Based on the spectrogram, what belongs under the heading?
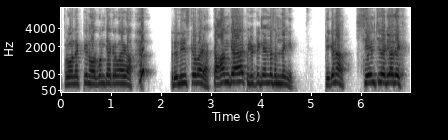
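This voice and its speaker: Male biology tutor, high voice, call-and-response drilling style. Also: steady tone. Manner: repetitive call-and-response questioning, calls students beta and bhai; drills terms by repeating them slowly. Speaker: biology teacher. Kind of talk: exam-prep lecture.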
